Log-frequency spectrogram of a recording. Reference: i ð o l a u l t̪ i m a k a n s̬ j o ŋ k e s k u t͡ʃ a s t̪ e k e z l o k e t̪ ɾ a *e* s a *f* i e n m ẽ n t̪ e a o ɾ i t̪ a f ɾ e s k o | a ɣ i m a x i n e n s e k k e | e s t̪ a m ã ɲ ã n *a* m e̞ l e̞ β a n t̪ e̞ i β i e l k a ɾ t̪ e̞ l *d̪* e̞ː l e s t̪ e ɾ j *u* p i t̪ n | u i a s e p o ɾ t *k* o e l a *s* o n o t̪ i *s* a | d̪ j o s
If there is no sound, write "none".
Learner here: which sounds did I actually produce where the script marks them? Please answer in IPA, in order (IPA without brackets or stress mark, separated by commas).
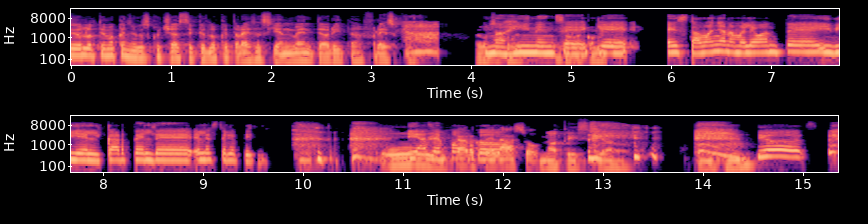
e, s, a, d̪, o, k, s, s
